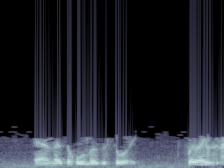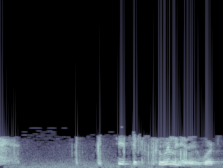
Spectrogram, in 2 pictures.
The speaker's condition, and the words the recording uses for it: Stroke. The last one affected my throat muscles, and I have a tough time talking.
